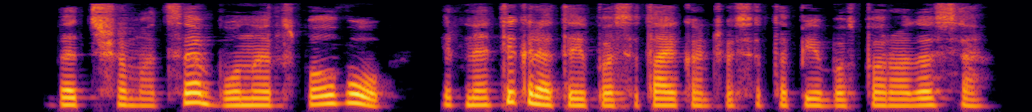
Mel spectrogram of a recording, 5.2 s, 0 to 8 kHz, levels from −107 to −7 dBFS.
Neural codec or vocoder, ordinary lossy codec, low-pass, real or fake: none; MP3, 64 kbps; 7.2 kHz; real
